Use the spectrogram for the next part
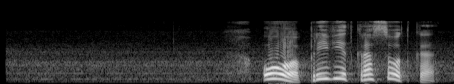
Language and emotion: Russian, positive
